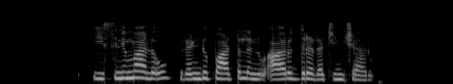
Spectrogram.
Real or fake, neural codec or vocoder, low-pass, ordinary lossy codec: fake; codec, 16 kHz, 8 kbps, FunCodec, trained on LibriTTS, 25 frames a second; 7.2 kHz; none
